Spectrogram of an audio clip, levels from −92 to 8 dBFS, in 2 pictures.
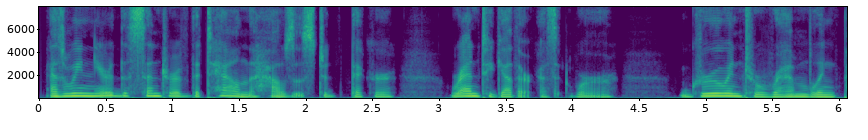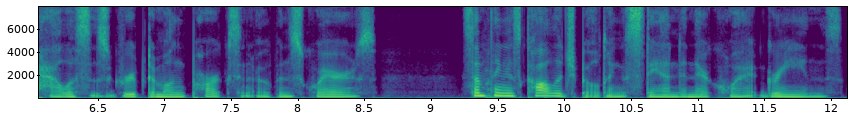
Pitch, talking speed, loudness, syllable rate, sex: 185 Hz, 180 wpm, -21 LUFS, 5.4 syllables/s, female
